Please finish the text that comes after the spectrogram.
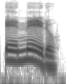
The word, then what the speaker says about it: enero: January, in Spanish, is pronounced enero.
